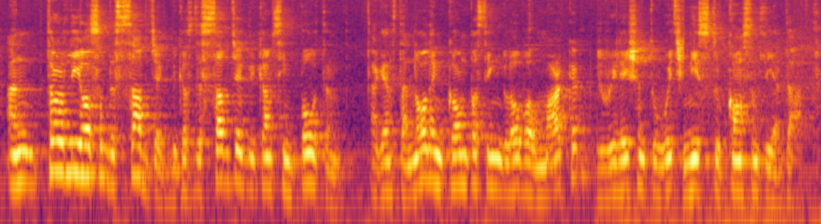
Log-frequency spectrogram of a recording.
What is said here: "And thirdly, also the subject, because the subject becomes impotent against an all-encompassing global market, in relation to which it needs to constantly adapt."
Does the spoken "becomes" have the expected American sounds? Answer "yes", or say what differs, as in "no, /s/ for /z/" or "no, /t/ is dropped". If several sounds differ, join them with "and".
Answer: no, /s/ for /z/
